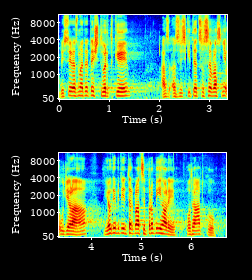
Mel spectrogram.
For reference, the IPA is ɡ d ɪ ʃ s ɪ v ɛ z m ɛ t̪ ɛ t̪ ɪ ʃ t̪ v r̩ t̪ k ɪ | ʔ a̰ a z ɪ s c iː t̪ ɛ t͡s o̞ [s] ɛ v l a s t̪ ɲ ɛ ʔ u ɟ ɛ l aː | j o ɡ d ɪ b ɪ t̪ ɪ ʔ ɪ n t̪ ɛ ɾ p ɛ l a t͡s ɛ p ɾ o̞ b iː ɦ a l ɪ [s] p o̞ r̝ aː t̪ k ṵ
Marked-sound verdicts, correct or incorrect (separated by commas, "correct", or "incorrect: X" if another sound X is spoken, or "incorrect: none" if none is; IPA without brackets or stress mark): correct, incorrect: f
